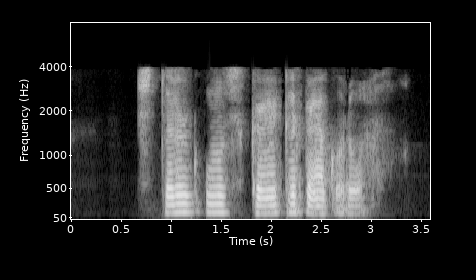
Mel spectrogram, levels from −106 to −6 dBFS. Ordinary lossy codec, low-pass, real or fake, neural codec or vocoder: AAC, 16 kbps; 7.2 kHz; fake; autoencoder, 22.05 kHz, a latent of 192 numbers a frame, VITS, trained on one speaker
